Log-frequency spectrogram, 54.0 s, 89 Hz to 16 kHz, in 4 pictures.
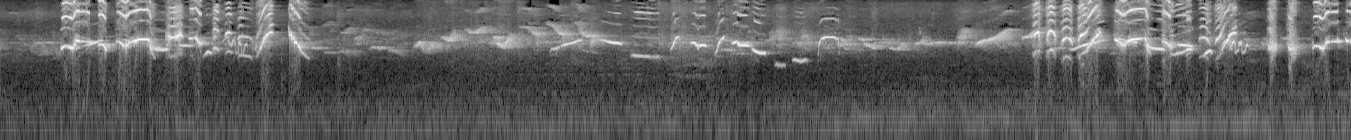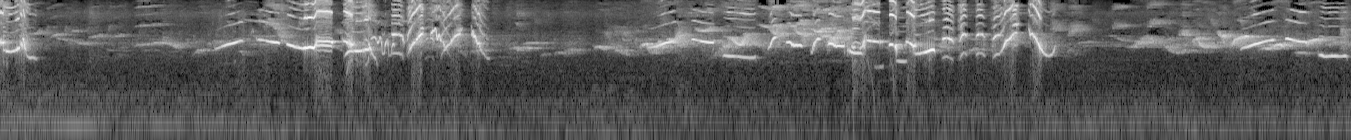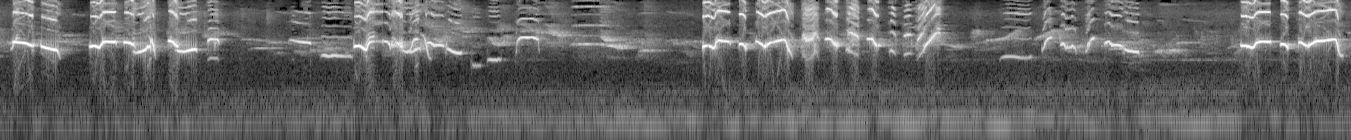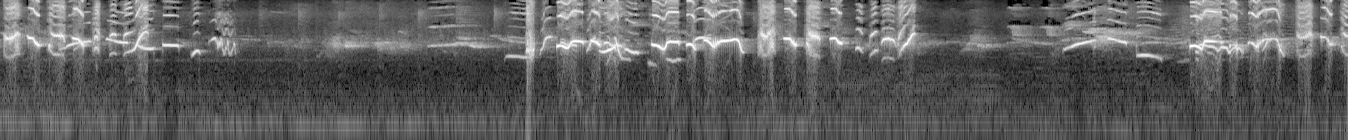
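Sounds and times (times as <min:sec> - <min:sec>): bird singing whistles and chirps: 0:00.0 - 0:54.0.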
